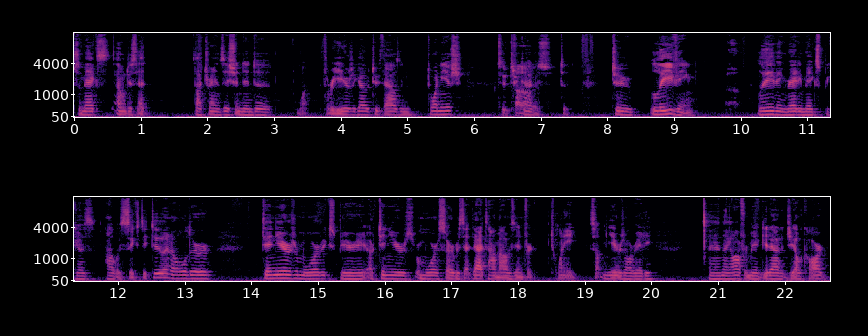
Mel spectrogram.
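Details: Adult man, a massive stutterer as a child who outgrew most of it, still stutters a little when nervous or not focused, then corrects himself; stuttering.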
